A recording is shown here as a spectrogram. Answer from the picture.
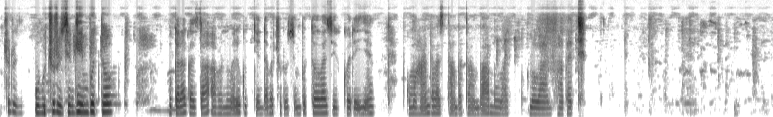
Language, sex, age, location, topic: Kinyarwanda, female, 18-24, Nyagatare, finance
